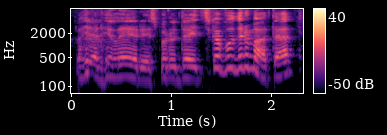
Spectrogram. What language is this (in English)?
Welsh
